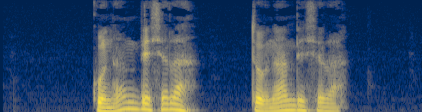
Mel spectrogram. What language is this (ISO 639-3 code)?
chm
